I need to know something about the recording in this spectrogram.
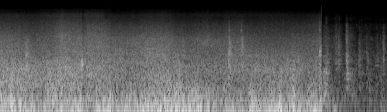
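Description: Strong wind blows.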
